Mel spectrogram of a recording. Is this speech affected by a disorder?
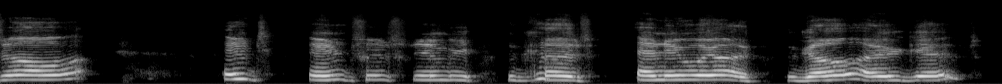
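Yes: cerebral palsy; ongoing gym workouts, reported to make cerebral palsy stronger.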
